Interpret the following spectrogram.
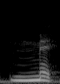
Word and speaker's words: mais: But in French is mais. Actually pronounced exactly like the month of May.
